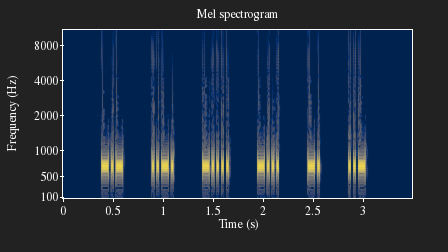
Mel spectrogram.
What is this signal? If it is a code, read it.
Morse code, heard as a keyed tone, about 50 wpm, spaced as for 23 wpm, 700 Hz. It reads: KF6BNU
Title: USA Call Signs - 6 Characters - 4x Character Spacing - 50wpm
